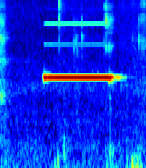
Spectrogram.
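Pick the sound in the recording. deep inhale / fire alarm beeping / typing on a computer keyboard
fire alarm beeping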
